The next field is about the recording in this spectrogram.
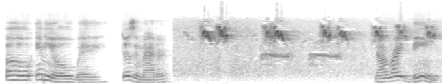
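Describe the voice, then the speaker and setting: A man's voice: a little high, sing-song, measured pace, background noise. A young man playing an eager, bossy, imaginative little girl in a radio play, with earnest impatience. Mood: bossy, impatient. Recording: dull lo-fi audio.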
